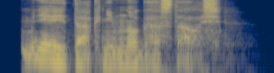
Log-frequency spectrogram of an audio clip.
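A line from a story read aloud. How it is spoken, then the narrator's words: Creaky voice. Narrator (Russian): скрипучим голосом произнес председатель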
